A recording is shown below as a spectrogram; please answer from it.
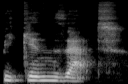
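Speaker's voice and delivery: begins at run together as one; linked. Shown as a demonstration. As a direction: link the s of begins into at. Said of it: "We linked that".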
